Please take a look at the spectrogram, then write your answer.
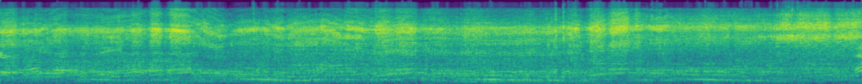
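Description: A demolition derby car at an Athens County derby, its damaged rear end barely holding together, revs its engine loudly and continuously with rising and falling pitch, while an announcer talks over the noise.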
